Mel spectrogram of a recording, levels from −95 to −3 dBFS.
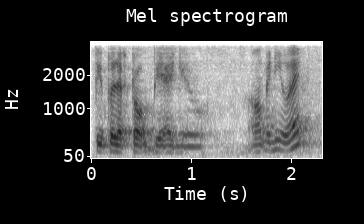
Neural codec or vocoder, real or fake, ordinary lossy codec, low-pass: codec, 16 kHz, 8 kbps, FunCodec, trained on LibriTTS, 25 frames a second; fake; none; 3.6 kHz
